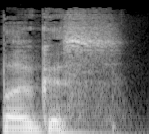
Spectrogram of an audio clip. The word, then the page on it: bogus: British English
